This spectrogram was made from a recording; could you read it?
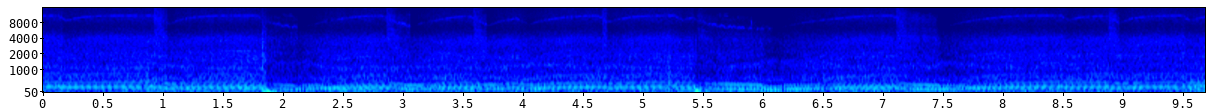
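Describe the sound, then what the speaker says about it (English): A boxer engine car in the Drift21 racing game revs hard and continuously, its pitch rising and dropping sharply with repeated throttle blips and gear shifts, loud and close throughout with faint tire noise and no talk. "Okay, the engine sounds really good."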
